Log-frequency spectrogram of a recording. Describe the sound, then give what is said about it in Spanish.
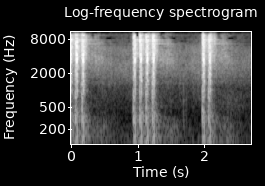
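Hitmen's guns fire three short bursts of rapid automatic fire. Each burst holds several sharp, loud cracks in quick succession, with brief silences between the bursts. “este sonido tiene que ver con que balas de sicarios”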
